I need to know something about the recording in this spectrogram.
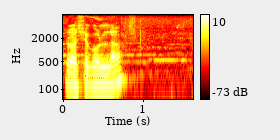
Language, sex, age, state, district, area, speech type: Bengali, male, 30-45, West Bengal, Birbhum, urban, spontaneous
